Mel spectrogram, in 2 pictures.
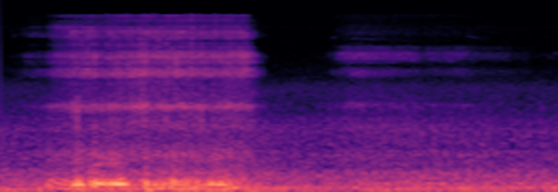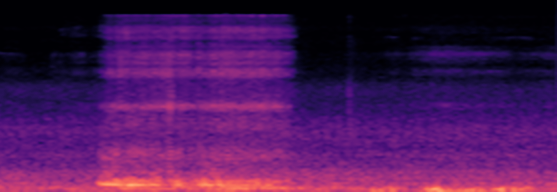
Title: Night Snoring Sound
